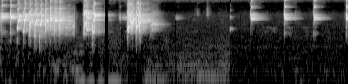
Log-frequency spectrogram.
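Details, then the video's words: Bursts of fast high lovebird trilling (ngekek) are followed by sharp single ticks (ngetik) spaced about every half second. "Suara Burung LOVEBIRD dimulai NGETIK lanjut NGEKEK"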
